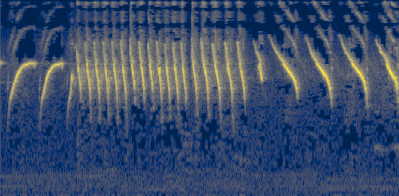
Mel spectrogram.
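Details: Canary song for training young canaries: two rising whistles, then a long rapid trill of repeated notes, followed by spaced descending slurred whistles.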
